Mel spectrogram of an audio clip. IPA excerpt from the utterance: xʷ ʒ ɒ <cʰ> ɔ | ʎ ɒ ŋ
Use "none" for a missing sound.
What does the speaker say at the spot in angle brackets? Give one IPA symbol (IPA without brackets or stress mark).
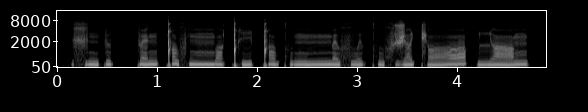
cʰ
